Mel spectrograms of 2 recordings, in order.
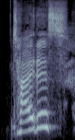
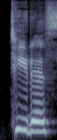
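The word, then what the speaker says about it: Tidus: to start with you what did you pick Titus and yauna from Final Fantasy 10 are my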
